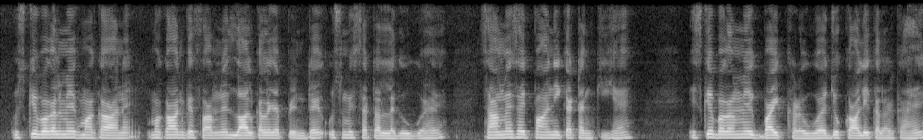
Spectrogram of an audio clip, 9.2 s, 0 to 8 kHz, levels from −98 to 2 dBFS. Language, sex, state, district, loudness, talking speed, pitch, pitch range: Angika, male, Bihar, Samastipur, -18 LUFS, 245 wpm, 155 Hz, 145-165 Hz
